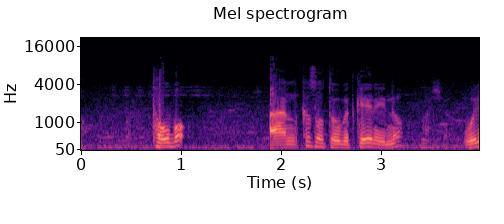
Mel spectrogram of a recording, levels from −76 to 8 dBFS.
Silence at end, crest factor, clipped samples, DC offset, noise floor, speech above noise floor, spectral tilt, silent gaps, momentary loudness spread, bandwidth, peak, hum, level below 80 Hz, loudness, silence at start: 0 s; 18 dB; under 0.1%; under 0.1%; -40 dBFS; 22 dB; -8 dB/octave; none; 22 LU; 8.6 kHz; -2 dBFS; none; -50 dBFS; -19 LUFS; 0 s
